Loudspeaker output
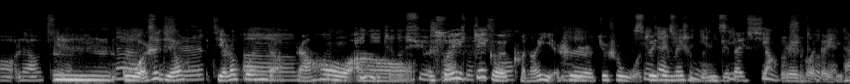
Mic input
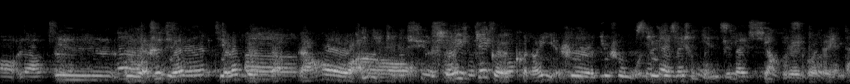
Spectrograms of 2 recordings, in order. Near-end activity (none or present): none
